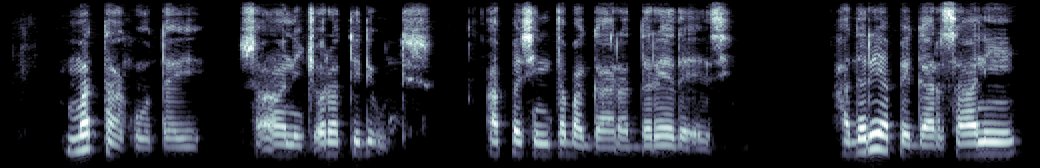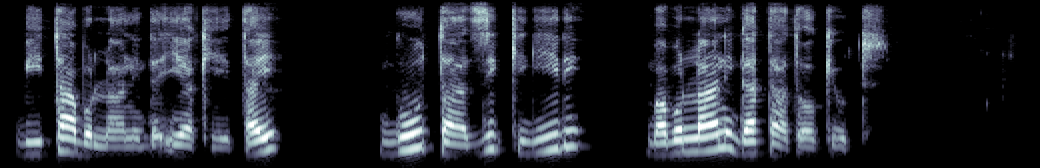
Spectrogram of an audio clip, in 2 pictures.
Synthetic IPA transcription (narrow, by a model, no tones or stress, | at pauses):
mɐt̪ːaːko̞ːt̪ːɐj | sɐʔaːnɪt͡ʃʼɔɾɐt̪ːɪd̪ɪʊt̪ːɪ̥s | ʔɐpːɛsɪnt̪ːɐbɐɡːaːɾɐd̪ɛɾe̞ːd̪ɛʔeːs | hɐd̪ɛɾɪjɐpːɛɡɐɾsaːni | biːt̪ːaːbɔlːaːnɪd̪ɛʔɪjakʰeːt̪ːɐj | ɡuːt̪ːaːzɪkʼːɪɡiːd̪ɪ | bɐbɔlːaːnɪɡɐt̪ːaːt̪oːkːɪʊt̪ːɪ̥s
